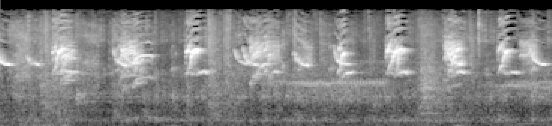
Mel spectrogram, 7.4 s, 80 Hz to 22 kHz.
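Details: Young Waterslager canaries practising song in early training, 2010: about nine quick, uneven bursts of bright chirps and falling sweeps, roughly one per second. A faint steady lower trill runs beneath them.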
